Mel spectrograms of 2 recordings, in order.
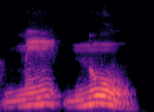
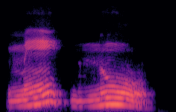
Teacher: en la nu hay una intensidad mayor de voz que en la otra sílaba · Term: sílaba tónica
